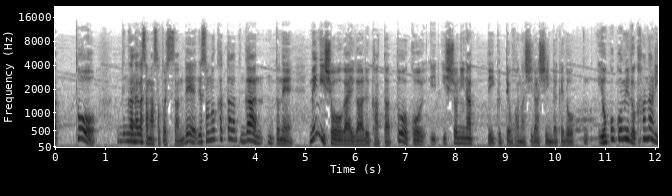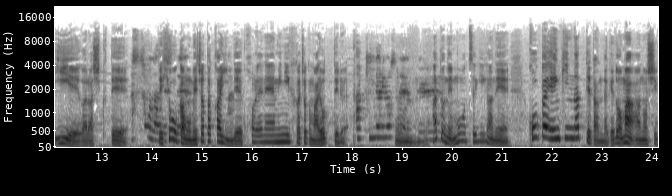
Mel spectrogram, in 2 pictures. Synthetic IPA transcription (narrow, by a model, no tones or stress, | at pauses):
t̪o̞ | ɡanaɡasamasat̪o̞ɕi̥sãnd̪e̞d̪e̞so̞no̞kat̪aɡat̪o̞ne̞ | me̞ɲ̟iɕo̞ːɡaiɡaːɾɯ̟kat̪at̪o̞ko̞ːiɕːo̞ɲ̟inat̪ːe̞ikɯ̟t̪ːeo̞ɦanaɕiɾaɕiːnd̪ake̞d̪o̞jo̞ko̞kɯomʲiɾɯ̟t̪o̞kʰanaɾʲiiːe̞ːɡaɾaɕi̥kɯ̟̥t̪e̞nd̪e̞ço̞ːkamo̞me̞t͡ɕat̪akaĩnd̪e̞kʰo̞ɾe̞ne̞mʲiɲ̟iːkɯ̟ɡat͡ɕo̞t̪ːo̞majo̞t̪ːe̞ɾɯ̟̰kaɾɯ̟̃at̪o̞ne̞mo̞ːt͡sɨɡʲiɡane̞ | kʰo̞ːkaiẽ̞ŋkʲĩɲ̟inat̪ːe̞t̪ãnd̪ake̞d̪o̞maːno̞ɕi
